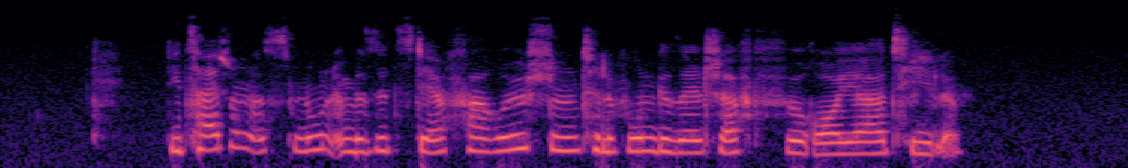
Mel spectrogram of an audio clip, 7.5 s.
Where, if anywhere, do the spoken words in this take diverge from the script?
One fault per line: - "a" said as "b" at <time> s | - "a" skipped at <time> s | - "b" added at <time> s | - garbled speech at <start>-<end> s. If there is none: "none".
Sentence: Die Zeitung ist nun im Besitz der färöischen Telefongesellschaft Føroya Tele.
none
